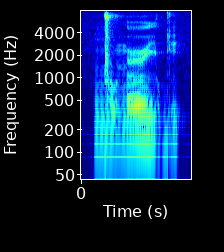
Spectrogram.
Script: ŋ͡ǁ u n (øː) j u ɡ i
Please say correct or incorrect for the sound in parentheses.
correct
